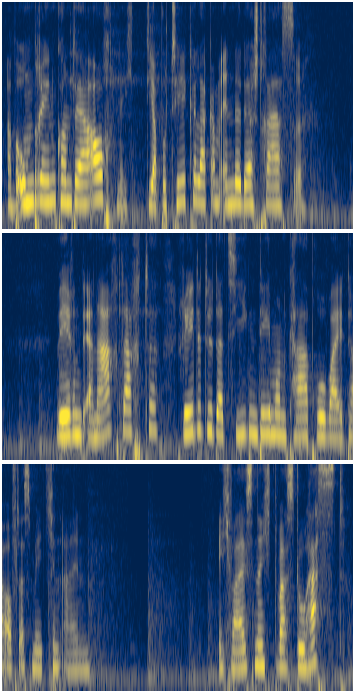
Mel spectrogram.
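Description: A woman reading a fantasy story aloud as narrator, in a measured, expressive storytelling manner. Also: medium pitch, slight background noise. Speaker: audiobook narrator. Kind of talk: scripted narration.

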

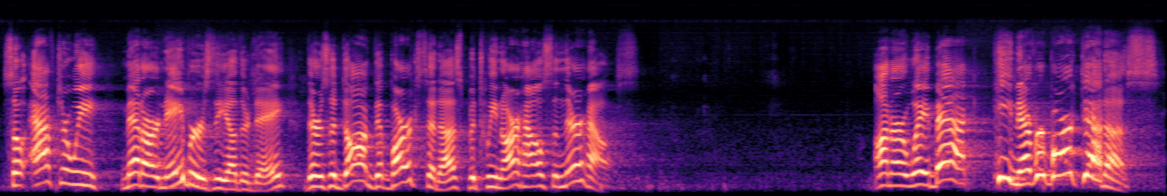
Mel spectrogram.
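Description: Slow-preaching pastor in a ringing hall. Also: male voice, very high voice, sing-song, a bit bright. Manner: conversational preaching, talks directly to the congregation. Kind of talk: sermon.

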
